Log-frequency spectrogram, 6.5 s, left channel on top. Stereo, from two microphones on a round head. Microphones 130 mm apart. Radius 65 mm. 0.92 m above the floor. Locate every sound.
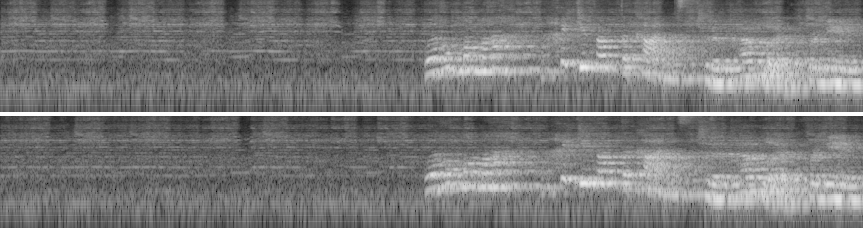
3.2 s a woman speaking: 55° left (ahead or behind), 0.5 m
5.2 s a woman speaking: 35° left (ahead or behind), 0.8 m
